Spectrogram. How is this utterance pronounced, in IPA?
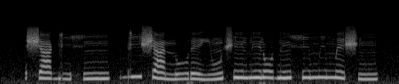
ʃ a˧ ɡ i˨ h ĩ˧ | d i˦ ʃ a˦˨ n u˧ ɾ e˨ j ũ˨˦ ʃ ĩ˦ d ĩ˦ ɾ o˦ d ĩ˦ h i˦ m i˦ m e˦˨ ʃ ĩ˧

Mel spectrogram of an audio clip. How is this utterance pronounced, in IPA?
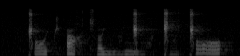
ǁ ɔ t͡ʃʼ a χ cʰ ɐ j m a̤ ŋ͡ǁ ɔ̤ χ ǁ a̤ ǁ ɔ

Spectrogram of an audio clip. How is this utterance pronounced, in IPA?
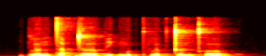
p l o˥˩ n t a˥˩ p̚ d ɤː˥˩ p i˨˩ ʔ m o˦˥ k̚ pʰ l o˨˩ k̚ t o˧ n kʰ oː˥˩ p̚

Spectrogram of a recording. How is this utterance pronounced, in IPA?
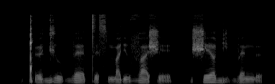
ǃʼ ø ɡʲ u b ɛ t e s m a ɾʲ u v a ʃ e | ʃ e ɐ̯ bʲ u b ɛ ŋ ɘ

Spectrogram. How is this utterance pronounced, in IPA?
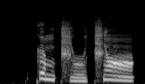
k ə˥˧ m t͡ɕ u˨˩ t͡ɕ ɔ̃˥˧

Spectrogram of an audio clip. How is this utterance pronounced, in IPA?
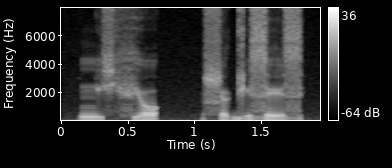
ɲ i ç fʲ ɔ | ɬ ə ɡ i z e z

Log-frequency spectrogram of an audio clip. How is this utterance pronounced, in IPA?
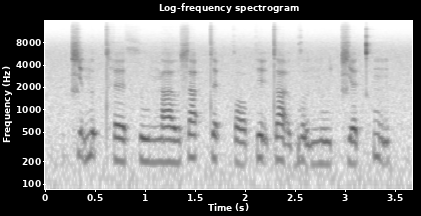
t͡ɕ ɛ̰˦˨ n ʊ˦ ʔ tʰ ɛ˨ θ u˨ ŋ a˨ ʊ̯ s ä˦ ʔ t ɛ˦ ʔ k ɔ˨ k ḛ˦˨ ɪ̯ t a̰˦˨ ʊ̯ ɡ o̰˦˨ ʊ̯ n u˨ t͡ɕ ɛ˨ kʰ ũ˦˨

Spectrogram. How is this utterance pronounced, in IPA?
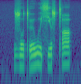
z o tʼ ø w ɯ sʲ o s tʼ ɑ

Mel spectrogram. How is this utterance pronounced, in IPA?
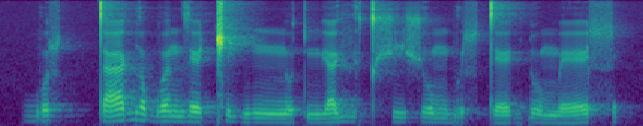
b o ɬ tː a ɡ ʌ b ʌ n z ɛ ǁ i ɡ nː o t mʲ a vʲ o t ʃ i ʃ o m b ɯ ɬ t ɛ ɡ ɗ o m ɛ ɬ

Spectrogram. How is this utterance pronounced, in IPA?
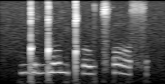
ŋ͡ǃ i ŋ͡ǃ o ŋ ǃʰ o w t͡sʼ ɔ s

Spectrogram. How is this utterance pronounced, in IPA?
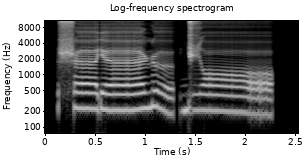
ʂ ɜː ɾʲ ɜː ɳ ɵ | d͡ʑ ɔː

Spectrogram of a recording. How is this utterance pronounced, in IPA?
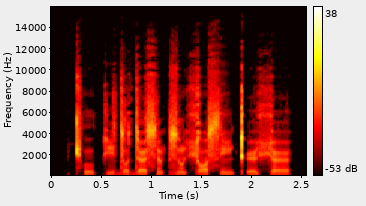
cʰ u k i d o d œ s œ̃ p z õ ç ɔ s ĩ kʼ ø ç œ

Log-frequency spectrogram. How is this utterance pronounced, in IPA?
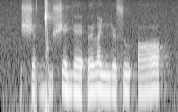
ʃ ʌ ɡ͡ǀ u ʃ ɛ j ɛ ʔ ə l ɑ ɲ ə˞ s u ʔ ɑ

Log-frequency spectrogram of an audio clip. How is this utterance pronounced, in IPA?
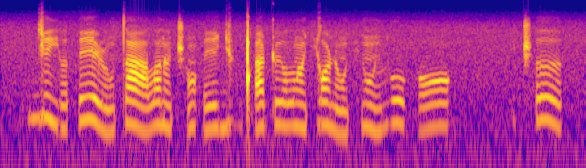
ɟ e˥˩ j ə˧˩˧ θ eː˥˩ ɭ ũ˦ t aː˧˩˧ lˠ ə˥˩ ɾ ə̃˥˩ t͡ʃʼ ɔ̃˥˩ ʔ eː˦ ɟ y˥˩ ǃʼ a˦ ʈ y˦ lˠ ə̃˧˩˧ ç ɔ˥˩ ɳ õ˧˩˧ ç õ˧˩˧ ʎ oː˥˩ k ɔː˦ | t͡ʃʼ əː˥˩

